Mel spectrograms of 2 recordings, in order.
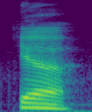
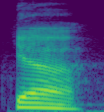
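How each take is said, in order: The two takes are said the same way.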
